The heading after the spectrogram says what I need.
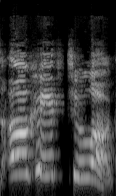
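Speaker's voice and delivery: high, loud griping; mock fan complaint. Host voicing fickle wrestling fans, mock complaining. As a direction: imitate fickle fans whining loudly. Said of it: "wrestling fans complain".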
